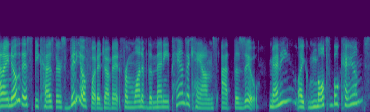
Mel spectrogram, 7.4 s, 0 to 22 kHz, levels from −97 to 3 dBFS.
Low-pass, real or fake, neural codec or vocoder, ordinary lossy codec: 5.4 kHz; fake; vocoder, 22.05 kHz, 80 mel bands, HiFi-GAN; Opus, 24 kbps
